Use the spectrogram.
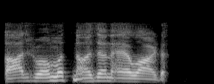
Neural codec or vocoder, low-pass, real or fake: codec, 16 kHz, 0.5 kbps, FunCodec, trained on LibriTTS, 25 frames a second; 7.2 kHz; fake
